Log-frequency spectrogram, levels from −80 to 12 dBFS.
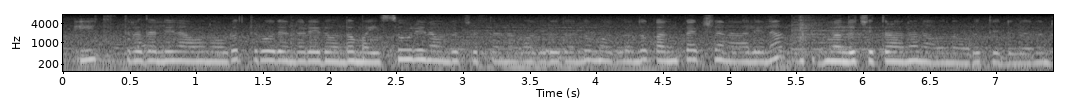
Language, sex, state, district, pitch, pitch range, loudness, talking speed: Kannada, female, Karnataka, Mysore, 250 Hz, 240-255 Hz, -16 LUFS, 120 wpm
